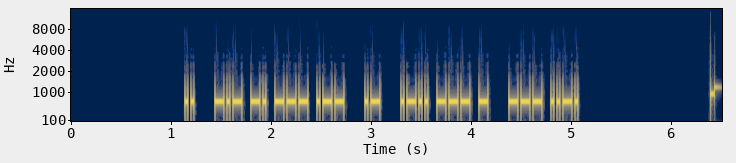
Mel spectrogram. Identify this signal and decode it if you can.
Morse code, heard as a keyed tone, about 40 wpm, 700 Hz. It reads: I KNOW A LOT OF
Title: Sets of 5 Words Encore 40wpm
